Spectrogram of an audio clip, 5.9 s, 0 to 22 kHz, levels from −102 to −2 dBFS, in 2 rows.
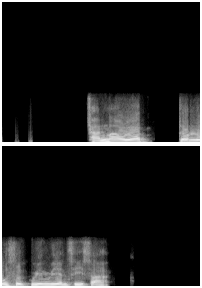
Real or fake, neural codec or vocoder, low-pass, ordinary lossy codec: fake; codec, 16 kHz, 6 kbps, DAC; 7.2 kHz; Opus, 32 kbps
